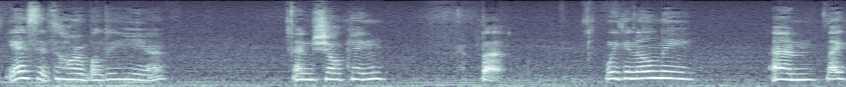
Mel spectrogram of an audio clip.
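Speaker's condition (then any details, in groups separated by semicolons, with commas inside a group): MND; voice impaired and worsening, voice banked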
